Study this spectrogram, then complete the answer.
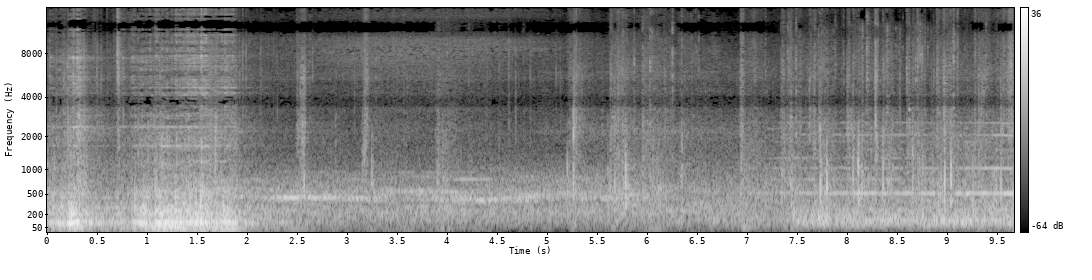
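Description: Footsteps crunch on sand and stone.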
